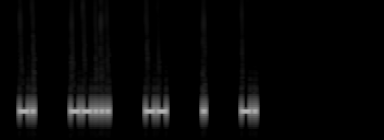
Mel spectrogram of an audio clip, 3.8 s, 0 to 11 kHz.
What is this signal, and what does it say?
Morse code, heard as a keyed tone, about 40 wpm, spaced as for 19 wpm, 700 Hz. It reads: N7MEN
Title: USA Call Signs - 4x Character Spacing - 40wpm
